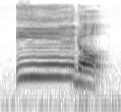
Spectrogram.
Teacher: when we say the contraction it will, we kind of add a little U sound before the L. It kind of sounds like U-L-L.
